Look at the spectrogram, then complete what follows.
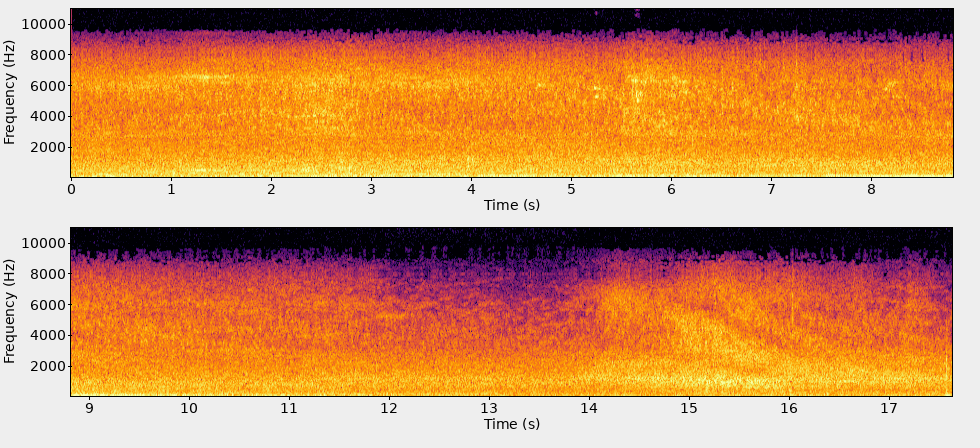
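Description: City street traffic: a steady low engine hum with cars moving through the intersection, and one vehicle going by with a falling whine near the end.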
